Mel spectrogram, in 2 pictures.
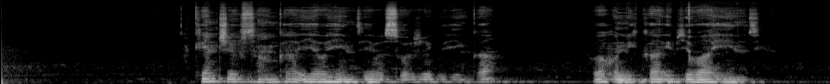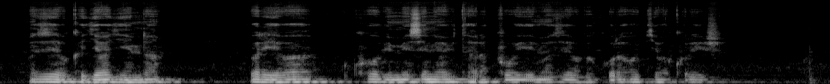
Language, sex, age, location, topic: Kinyarwanda, male, 18-24, Huye, agriculture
